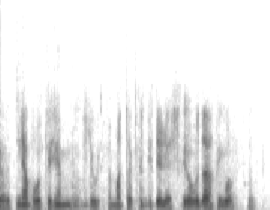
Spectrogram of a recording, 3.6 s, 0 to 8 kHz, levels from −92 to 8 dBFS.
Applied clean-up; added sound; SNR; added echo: neural mask model DeepFilterNet 3.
